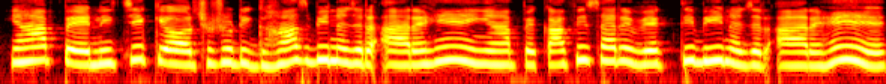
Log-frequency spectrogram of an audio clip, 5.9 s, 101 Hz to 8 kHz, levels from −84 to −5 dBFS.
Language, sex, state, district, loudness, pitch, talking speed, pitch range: Hindi, female, Jharkhand, Garhwa, -14 LUFS, 300 Hz, 235 wpm, 280-340 Hz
